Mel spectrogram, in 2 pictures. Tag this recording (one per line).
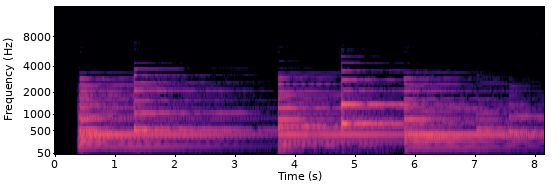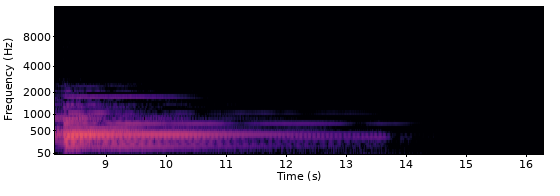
sorrow
sadness
melancholy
